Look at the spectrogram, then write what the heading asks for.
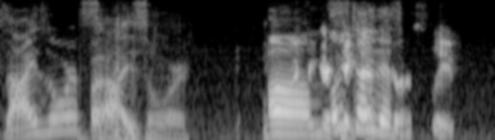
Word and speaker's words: Scizor: zor I think it's I think it's pronounced zizor but zor go to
